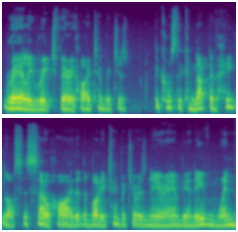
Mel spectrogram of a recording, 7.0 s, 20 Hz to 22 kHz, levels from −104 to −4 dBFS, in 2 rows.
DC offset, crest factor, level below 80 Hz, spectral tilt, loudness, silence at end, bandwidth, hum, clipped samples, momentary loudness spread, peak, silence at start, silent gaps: under 0.1%; 20 dB; -72 dBFS; -6 dB/octave; -20 LUFS; 0 s; 15 kHz; none; under 0.1%; 10 LU; 0 dBFS; 0.05 s; none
